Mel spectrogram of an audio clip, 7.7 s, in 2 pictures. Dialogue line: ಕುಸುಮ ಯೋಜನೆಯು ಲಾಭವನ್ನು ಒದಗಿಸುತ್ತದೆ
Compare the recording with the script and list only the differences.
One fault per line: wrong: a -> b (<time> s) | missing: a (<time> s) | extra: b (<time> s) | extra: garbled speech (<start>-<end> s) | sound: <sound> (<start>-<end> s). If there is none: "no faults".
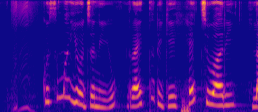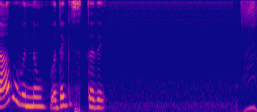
extra: ರೈತರಿಗೆ ಹೆಚ್ಚುವರಿ (1.9 s)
